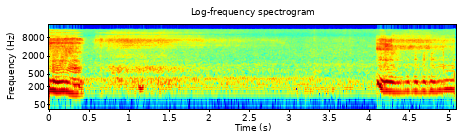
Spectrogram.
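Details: American Pit Bull Terrier puppy of four months snoring in someone's face, a grating nasal snore opening the recording and another long rough one returning after about four seconds of quiet breathing.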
